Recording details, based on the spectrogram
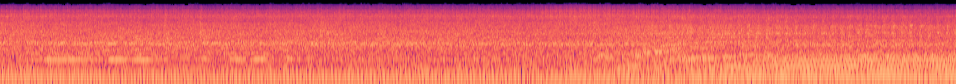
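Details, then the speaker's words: Walker mower deck after fitting new OEM blades and hubs and a used rebuilt gearbox: steady engine hum with a ringing metallic rotational whir from the deck that shifts near the end; noise unchanged, cause not found. "I guess I explained it wrong. It's like a rotational noise, but it's like metal sounding."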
